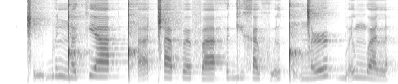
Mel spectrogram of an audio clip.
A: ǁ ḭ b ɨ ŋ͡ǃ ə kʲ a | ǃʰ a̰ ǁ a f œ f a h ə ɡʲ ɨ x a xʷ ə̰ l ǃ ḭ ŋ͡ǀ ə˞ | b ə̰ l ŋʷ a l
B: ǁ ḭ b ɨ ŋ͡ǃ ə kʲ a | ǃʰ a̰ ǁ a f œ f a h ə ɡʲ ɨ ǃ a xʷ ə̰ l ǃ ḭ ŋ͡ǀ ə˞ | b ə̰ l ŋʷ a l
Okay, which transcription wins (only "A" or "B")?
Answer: A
